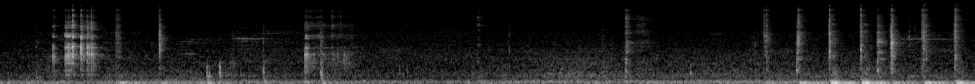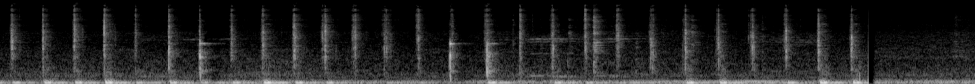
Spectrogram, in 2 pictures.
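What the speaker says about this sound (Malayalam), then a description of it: "ഉള്ളി പതിനഞ്ചെണ്ണം എടുത്തിട്ടുണ്ട് കൊച്ചുള്ളി അതാദ്യം ഒന്ന് ചതച്ചെടുക്കാം" Small onions, about fifteen shallots, are pounded and crushed for a tamarind curry, producing a steady run of sharp, closely spaced knocks that grow louder and denser midway, with no talking.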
